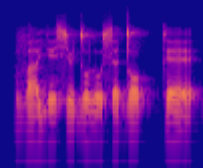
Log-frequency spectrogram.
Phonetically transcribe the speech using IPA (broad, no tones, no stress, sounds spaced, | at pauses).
v a j e s ʏ d o l o s ɜ d ɔ kː ɛ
